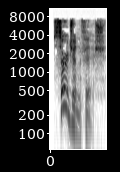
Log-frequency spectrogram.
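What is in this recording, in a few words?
"surgeonfish", British English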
